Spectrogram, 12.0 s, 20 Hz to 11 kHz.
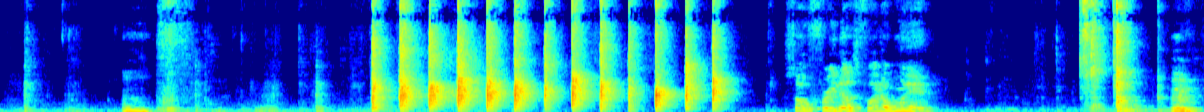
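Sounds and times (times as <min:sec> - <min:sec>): hands clapping: 0:03.7 - 0:07.4.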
